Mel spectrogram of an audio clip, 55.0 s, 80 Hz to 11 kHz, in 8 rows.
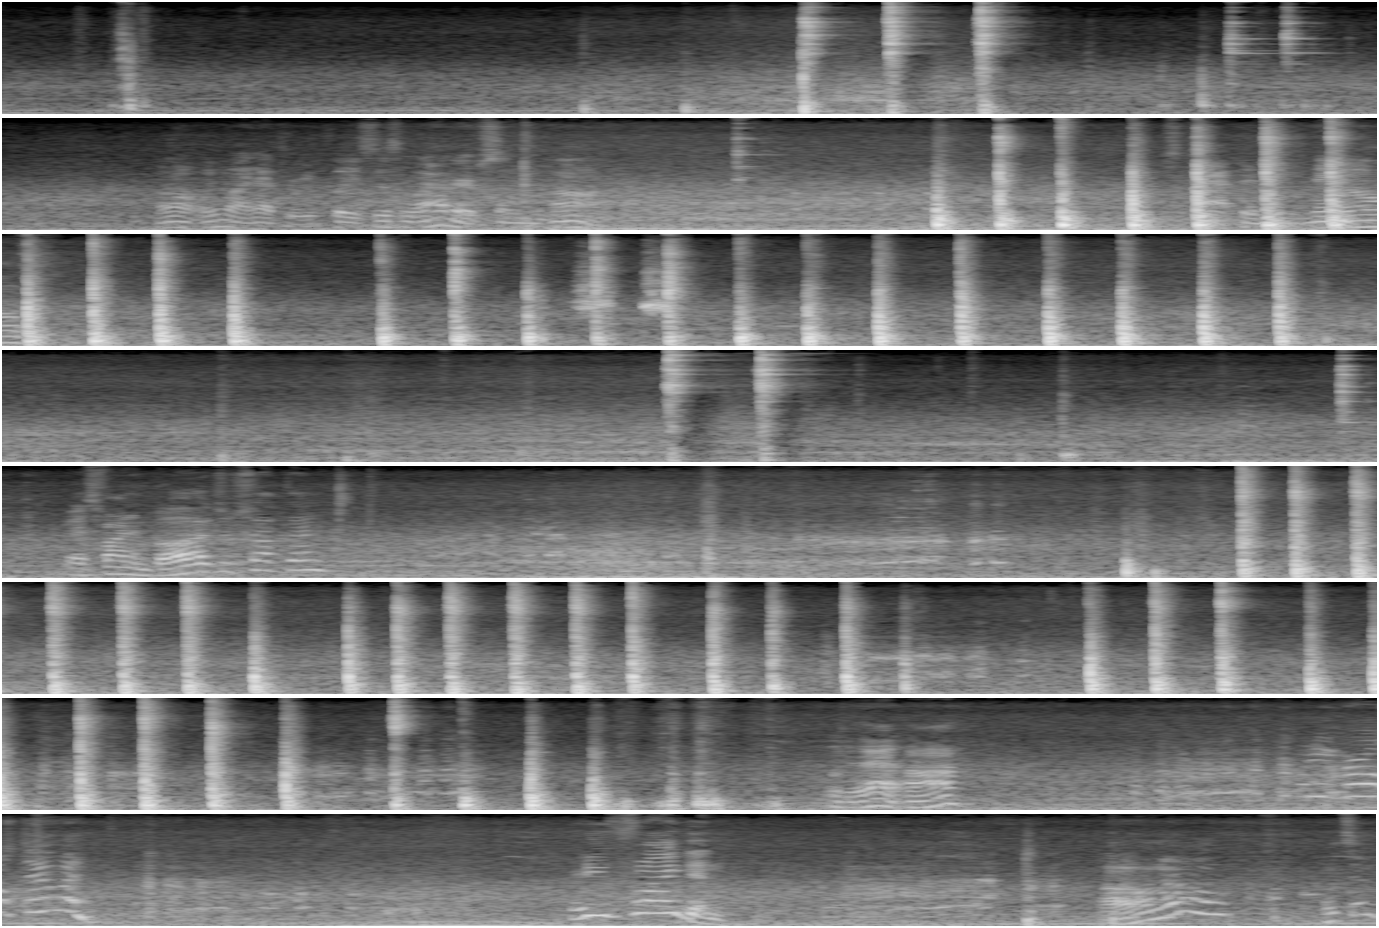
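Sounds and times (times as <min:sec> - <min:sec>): hammer tapping nails into wood: 0:11.5 - 0:20.4, 0:33.1 - 0:39.0, 0:39.8 - 0:44.9.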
